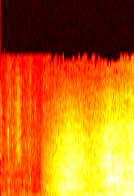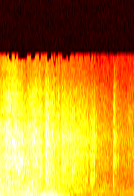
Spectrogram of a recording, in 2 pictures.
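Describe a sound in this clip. A rally car engine roars past at high revs.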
